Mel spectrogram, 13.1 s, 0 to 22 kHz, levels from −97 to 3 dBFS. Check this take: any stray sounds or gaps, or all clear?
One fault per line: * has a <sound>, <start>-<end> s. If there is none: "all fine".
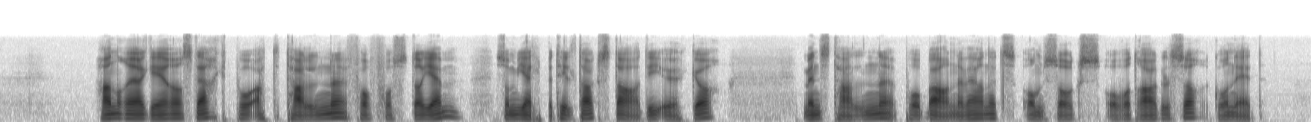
all fine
